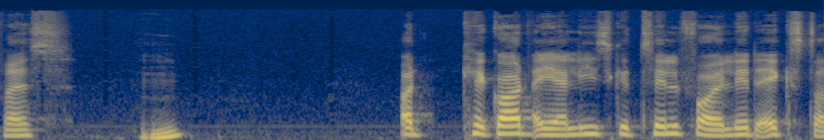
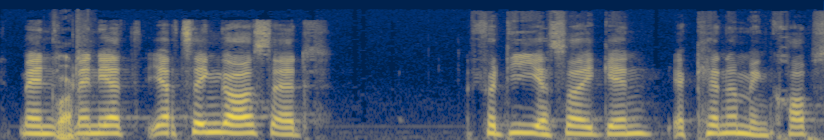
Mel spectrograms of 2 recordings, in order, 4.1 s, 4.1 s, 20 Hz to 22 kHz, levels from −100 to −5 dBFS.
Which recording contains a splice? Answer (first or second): first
